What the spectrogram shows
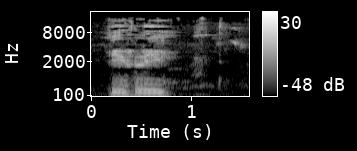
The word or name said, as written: dizhli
